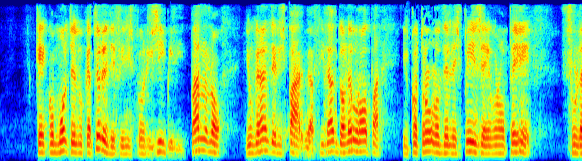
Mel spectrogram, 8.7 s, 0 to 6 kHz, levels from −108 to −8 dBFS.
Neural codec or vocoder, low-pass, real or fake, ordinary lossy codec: vocoder, 22.05 kHz, 80 mel bands, HiFi-GAN; 5.4 kHz; fake; AAC, 24 kbps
